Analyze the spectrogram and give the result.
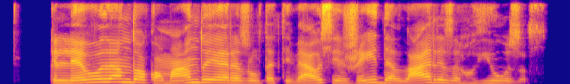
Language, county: Lithuanian, Telšiai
